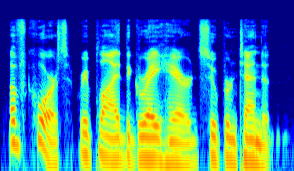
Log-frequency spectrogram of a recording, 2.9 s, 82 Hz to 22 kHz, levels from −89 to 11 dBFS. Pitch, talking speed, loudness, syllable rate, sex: 125 Hz, 145 wpm, -18 LUFS, 5.2 syllables/s, male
